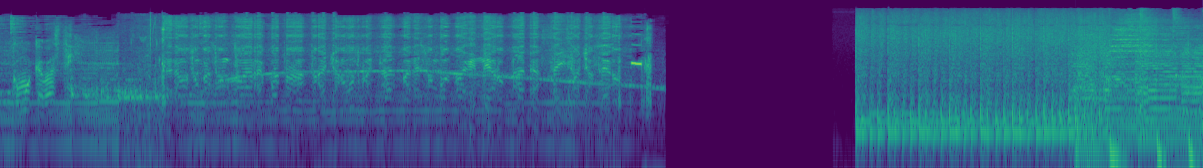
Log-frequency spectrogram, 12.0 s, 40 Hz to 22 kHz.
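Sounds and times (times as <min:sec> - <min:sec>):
snare drum roll: 0:08.6 - 0:12.0
rock band playing: 0:10.1 - 0:12.0.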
